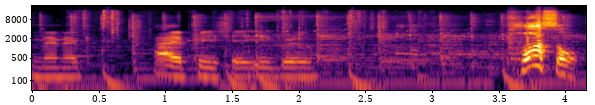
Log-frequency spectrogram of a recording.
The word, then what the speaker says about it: Plusle: Plusle. I'm always going to pronounce it correctly now. I'm not going to call it Plusly.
